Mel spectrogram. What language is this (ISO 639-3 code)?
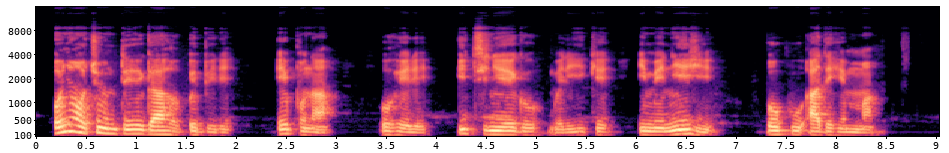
ibo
